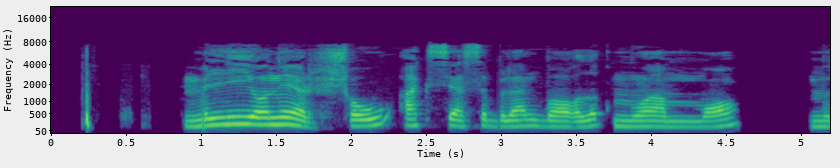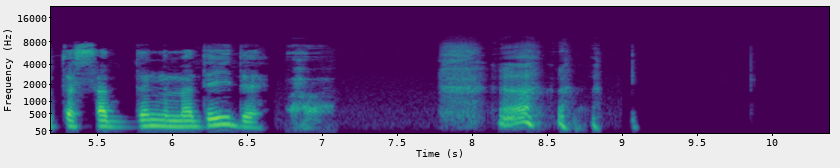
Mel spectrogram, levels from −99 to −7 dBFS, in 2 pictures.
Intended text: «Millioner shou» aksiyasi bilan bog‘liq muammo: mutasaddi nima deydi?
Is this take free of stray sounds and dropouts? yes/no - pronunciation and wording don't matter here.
no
